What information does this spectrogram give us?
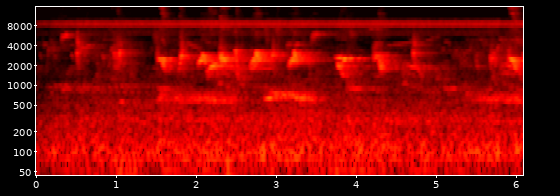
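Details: Black drongo recorded live: after a quiet first second and a half, sharp, clipped chirps and short whistled notes follow in irregular bursts, about two per second, over a steady thin high-pitched hum and low background rumble.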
